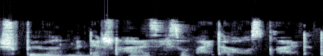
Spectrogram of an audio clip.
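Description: A woman speaks at a very slow pace. Her tone is soothing and gentle. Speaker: meditation guide. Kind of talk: guided meditation. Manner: slow, soothing, gentle; calm, warm, with pauses.

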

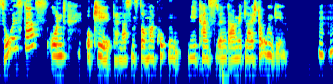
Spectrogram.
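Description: Fairly high in pitch and somewhat breathy, a woman speaks with ordinary pitch variation. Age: 40s. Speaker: stress and burnout coach. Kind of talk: podcast interview.

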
